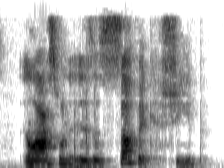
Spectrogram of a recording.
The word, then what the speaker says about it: Suffolk: The last one is a Suffolk sheep. It's pronounced just like that. The L is silent, Suffolk.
